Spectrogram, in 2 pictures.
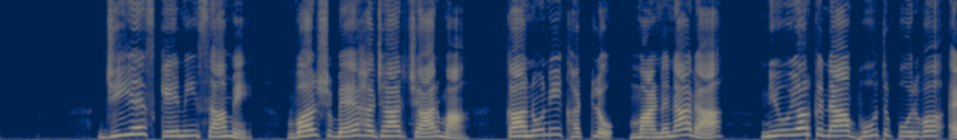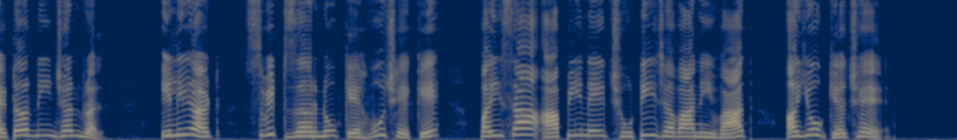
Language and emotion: Gujarati, neutral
